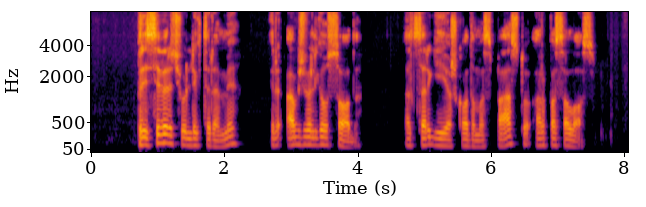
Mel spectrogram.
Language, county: Lithuanian, Kaunas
